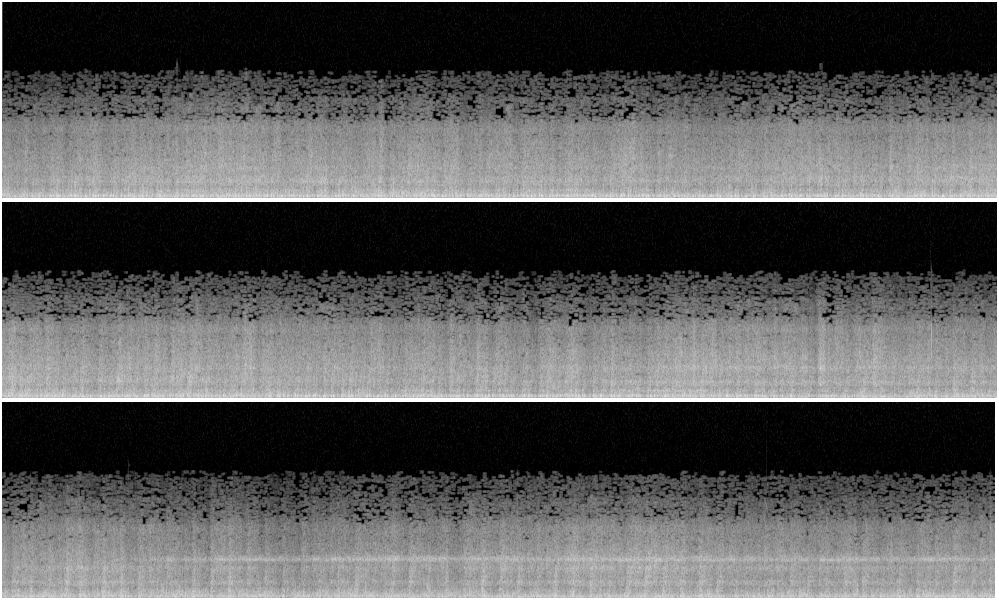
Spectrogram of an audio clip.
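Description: Express passenger train running along the track: a steady, loud rumble of wheels on rail. About two-thirds of the way through, a faint steady high whine joins in.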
